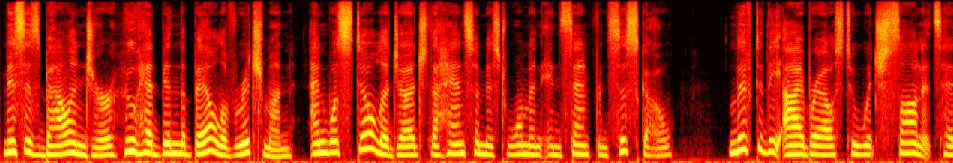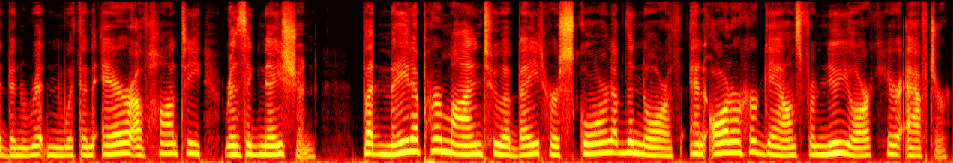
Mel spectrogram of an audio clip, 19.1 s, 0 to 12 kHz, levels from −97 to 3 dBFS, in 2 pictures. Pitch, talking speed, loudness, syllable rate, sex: 190 Hz, 170 wpm, -20 LUFS, 4.5 syllables/s, female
